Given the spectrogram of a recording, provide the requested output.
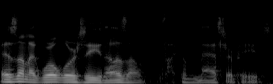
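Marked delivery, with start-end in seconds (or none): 1.0-2.7 sarcastic tone meaning the opposite. Talking about World War Z with friends: sarcastic. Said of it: "I say that sarcastically".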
